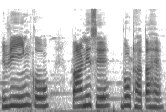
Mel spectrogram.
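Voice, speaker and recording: A woman's voice: high voice, fairly even intonation, a little slow, soft background music. A woman narrating fan fiction aloud in a plain, conversational way. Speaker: storyteller.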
